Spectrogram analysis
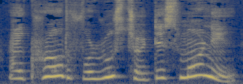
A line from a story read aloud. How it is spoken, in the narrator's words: groaned Cow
